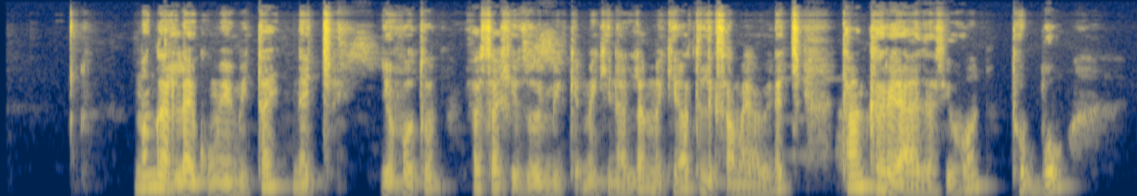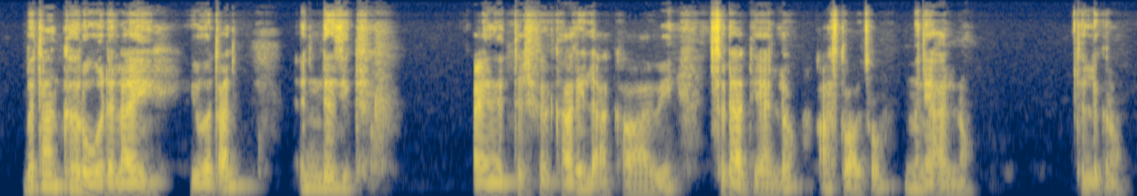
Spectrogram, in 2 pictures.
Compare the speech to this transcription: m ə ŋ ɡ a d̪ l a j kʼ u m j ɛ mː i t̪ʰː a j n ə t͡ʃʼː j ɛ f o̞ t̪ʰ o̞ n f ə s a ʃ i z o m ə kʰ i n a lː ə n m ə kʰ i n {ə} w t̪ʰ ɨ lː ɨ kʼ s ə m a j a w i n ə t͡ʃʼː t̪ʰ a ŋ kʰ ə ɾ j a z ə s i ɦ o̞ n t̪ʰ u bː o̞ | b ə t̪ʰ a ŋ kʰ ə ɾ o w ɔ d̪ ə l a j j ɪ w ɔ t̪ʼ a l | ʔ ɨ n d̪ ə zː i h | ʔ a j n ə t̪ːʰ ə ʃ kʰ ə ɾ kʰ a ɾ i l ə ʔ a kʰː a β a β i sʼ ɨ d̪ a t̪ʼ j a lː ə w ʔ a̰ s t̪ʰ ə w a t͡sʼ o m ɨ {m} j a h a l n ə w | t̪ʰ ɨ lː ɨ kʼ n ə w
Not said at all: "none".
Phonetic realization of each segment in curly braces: a, n

